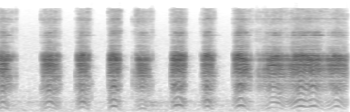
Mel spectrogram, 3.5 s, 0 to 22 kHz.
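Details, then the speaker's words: Penn 1220 reel with leather drag, turned by hand: loud rhythmic squawks, about three a second, like a New Year's noisemaker, not from the non-gear side and not the clicker; cause still unknown. "like a party or a New Year's Eve kind of noisemaker doesn't it and it's not coming from the um the non-gear side"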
